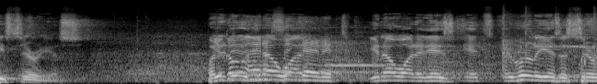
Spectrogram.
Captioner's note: cheers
